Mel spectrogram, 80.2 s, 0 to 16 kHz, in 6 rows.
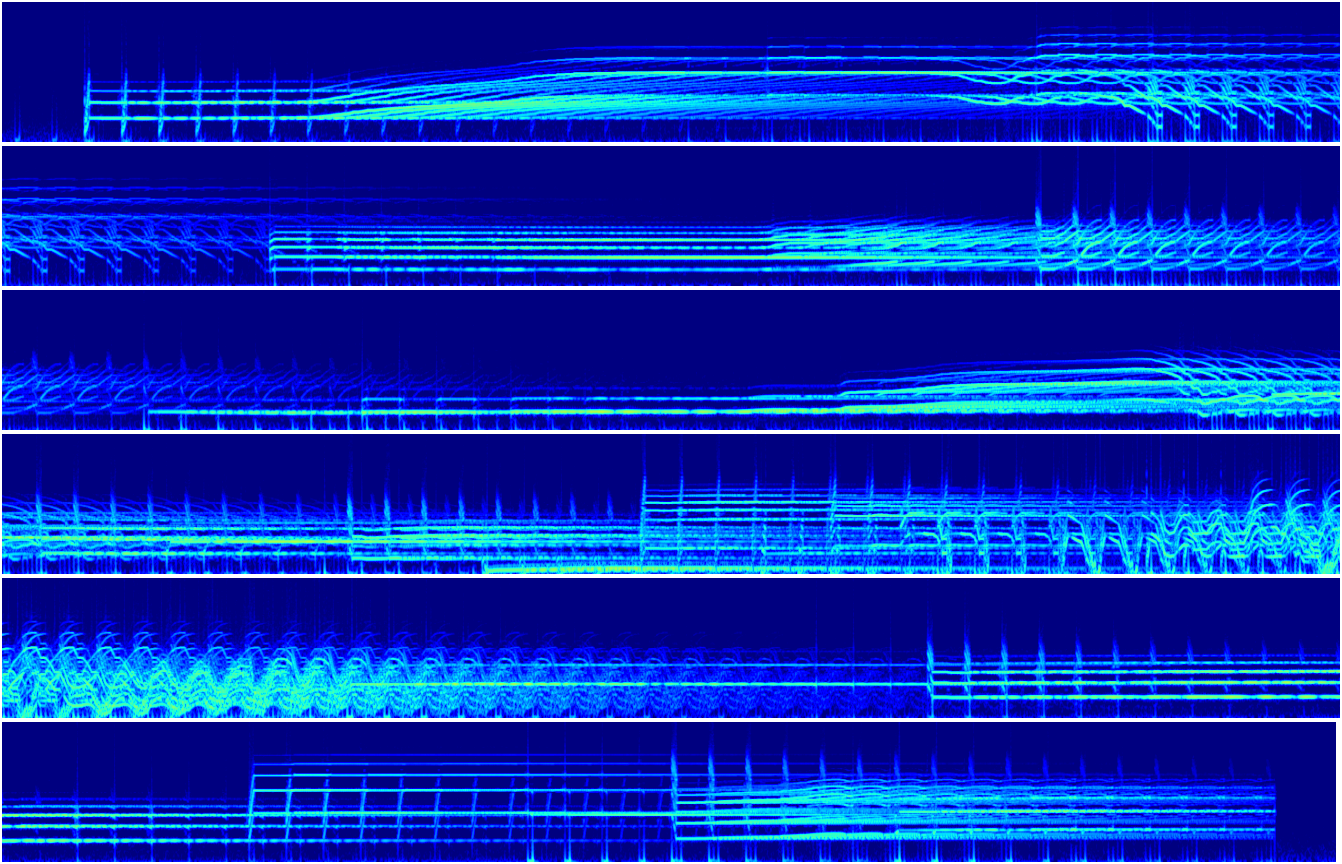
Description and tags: Space1 phonesoundtouch Jan2012
These sounds were recorded through my phone with a free app called SoundTouch on my phone.
alien, delays, spacey, touch-phone-app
